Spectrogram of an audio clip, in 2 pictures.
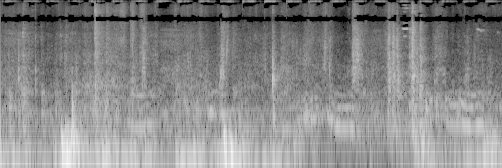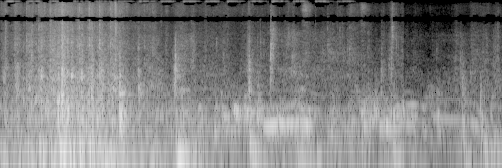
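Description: Racing pigeons cooing in their loft, a run of low, bending coos through the clip. Two heavy thumps come in the first few seconds, with scattered light clicks and knocks.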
